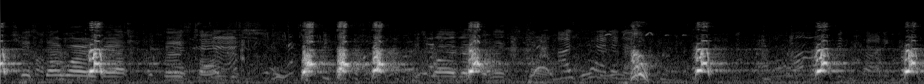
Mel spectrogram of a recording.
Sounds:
Dog, Domestic animals, Speech, Animal

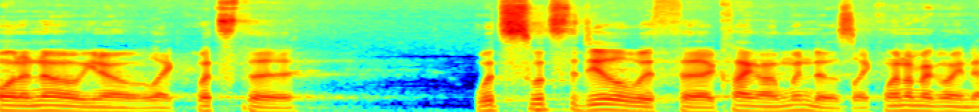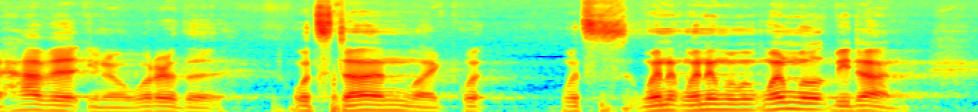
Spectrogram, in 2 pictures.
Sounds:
Speech

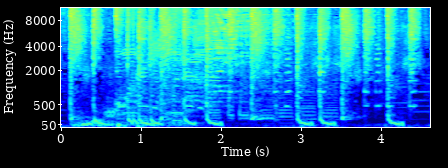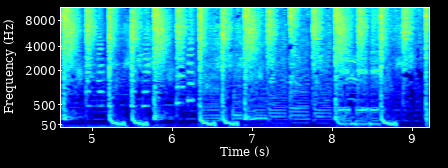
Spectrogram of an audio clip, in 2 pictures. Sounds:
Music, Dance music

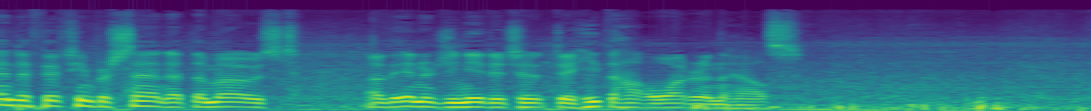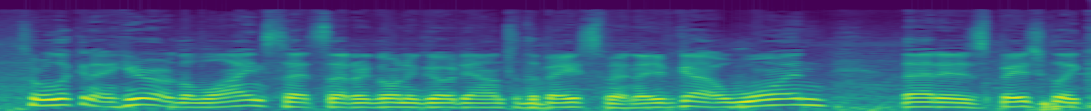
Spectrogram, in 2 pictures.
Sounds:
Speech

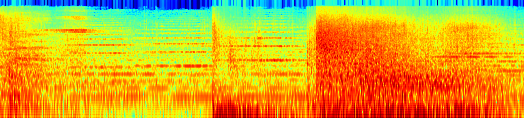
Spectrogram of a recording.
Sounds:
Music, Boom

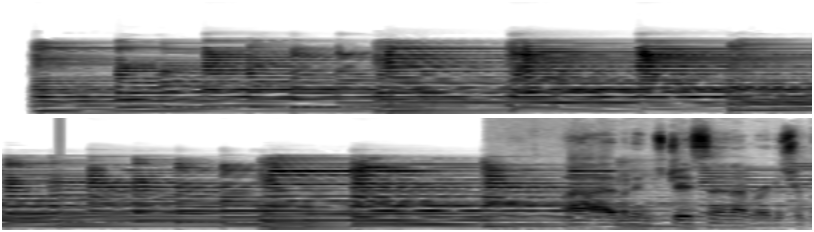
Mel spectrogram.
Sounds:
Speech, Music, Distortion

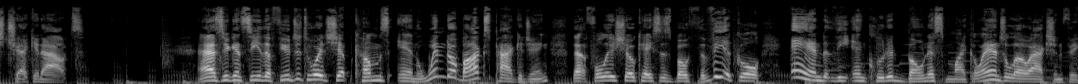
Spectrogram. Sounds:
Speech, Music

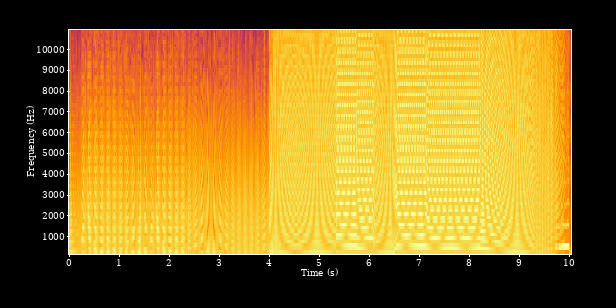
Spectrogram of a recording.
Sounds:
playing synthesizer

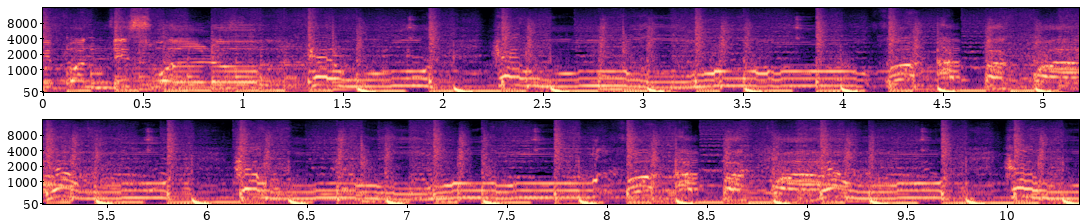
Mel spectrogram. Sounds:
Funk, Music

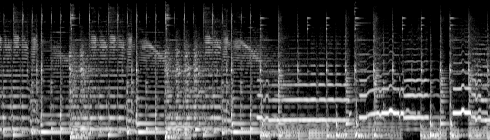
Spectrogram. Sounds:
Percussion, Tabla

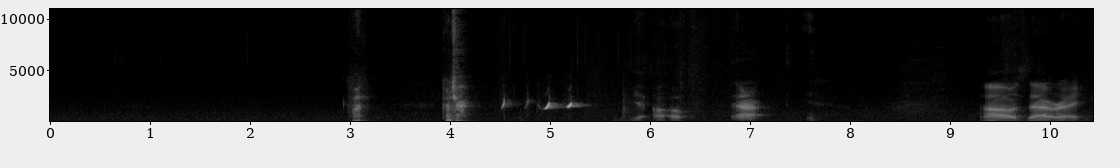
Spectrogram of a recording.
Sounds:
Speech

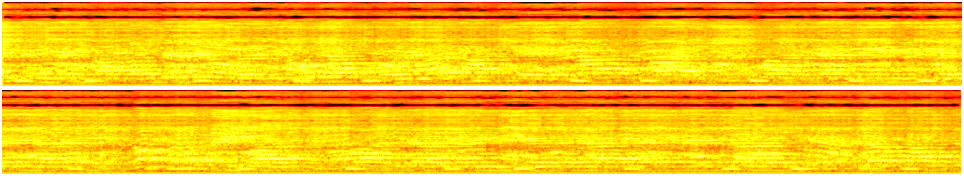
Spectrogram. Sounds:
Music

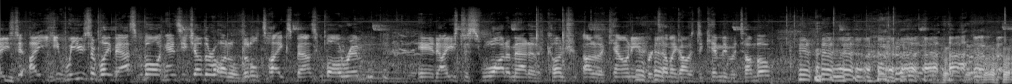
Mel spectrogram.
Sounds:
Speech, man speaking

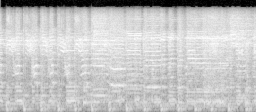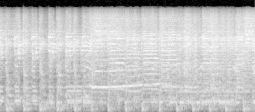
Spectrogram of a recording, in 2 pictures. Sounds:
Ska, Drum kit, Music, Singing

